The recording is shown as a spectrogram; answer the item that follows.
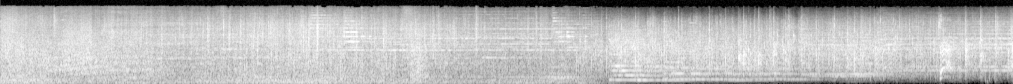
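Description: A truck exploding, with a heavy, rumbling blast and burning wreckage that runs on for about nine seconds. Then it cuts off abruptly to held musical notes with hands clapping.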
